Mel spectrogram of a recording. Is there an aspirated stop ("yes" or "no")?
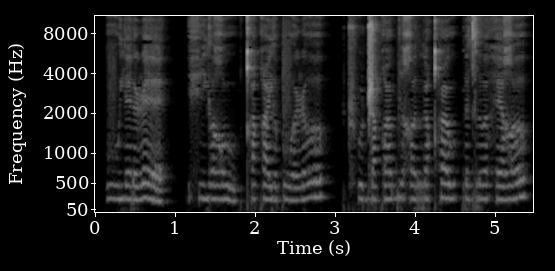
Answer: yes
